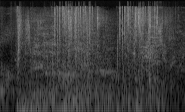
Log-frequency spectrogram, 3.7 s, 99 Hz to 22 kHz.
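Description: Gunfire aimed at the player in the video game Mass Effect 3, loud rapid bursts of automatic shots with cracking impacts, two dense volleys close together with a short lull between them and game dialogue mixed in.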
